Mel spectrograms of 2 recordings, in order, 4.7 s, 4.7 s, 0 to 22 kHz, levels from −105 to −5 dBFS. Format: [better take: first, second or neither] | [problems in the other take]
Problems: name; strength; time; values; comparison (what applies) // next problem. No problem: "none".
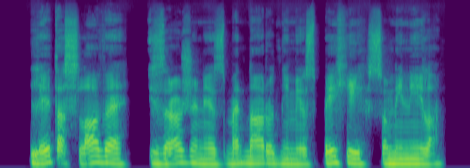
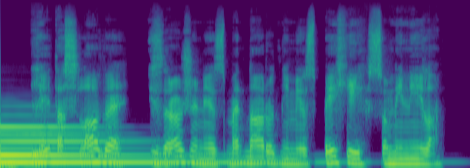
first | noise reduction (neural mask model RNNoise)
